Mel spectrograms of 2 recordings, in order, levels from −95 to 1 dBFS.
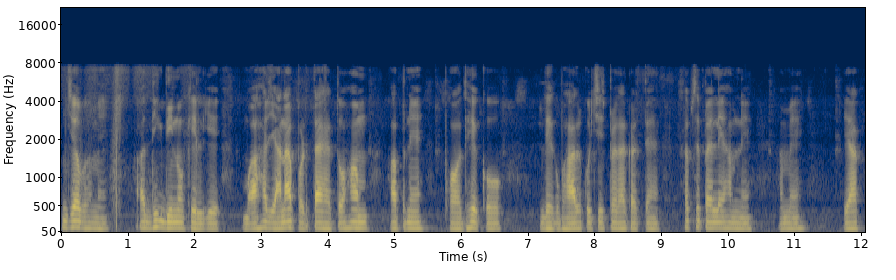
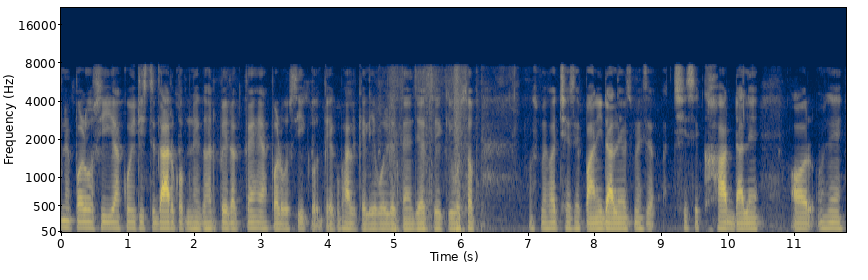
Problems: none marked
